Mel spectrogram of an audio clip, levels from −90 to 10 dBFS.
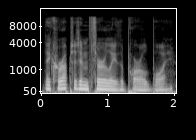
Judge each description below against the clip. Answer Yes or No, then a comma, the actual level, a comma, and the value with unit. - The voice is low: Yes, low, 110 Hz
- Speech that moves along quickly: Yes, fast, 235 wpm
